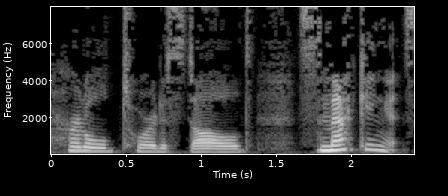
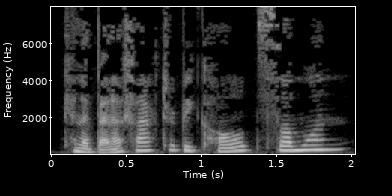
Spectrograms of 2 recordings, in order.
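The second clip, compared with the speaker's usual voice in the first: softer, wondering if someone fits; musing inner thought; 3 semitones higher, 8 dB quieter than usual. A narrator's reading. Akeem privately questions the word, quiet musing. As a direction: ask yourself quietly, doubting the word someone.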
